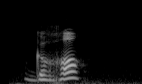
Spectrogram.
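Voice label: "Grand", French; phonetique; les consonnes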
